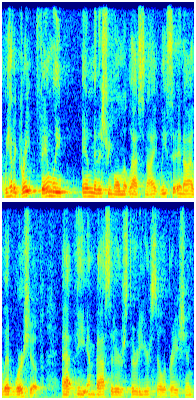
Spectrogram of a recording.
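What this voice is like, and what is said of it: Slightly hoarse voice. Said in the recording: “my voice is a little bit hoarse ... I got way too excited and sang really”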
